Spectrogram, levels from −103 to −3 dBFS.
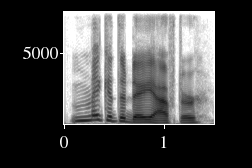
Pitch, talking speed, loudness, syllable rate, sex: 205 Hz, 200 wpm, -18 LUFS, 4.4 syllables/s, female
